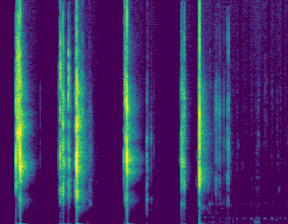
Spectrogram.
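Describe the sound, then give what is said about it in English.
A can or bottle of Cheshire Cat beer being cracked open: several sharp metallic clicks and snaps, then a crisp pop followed by a soft, crackling fizz. No one speaks. “Let's crack into it and see if we enjoy a bit of this Cheshire Cat.”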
